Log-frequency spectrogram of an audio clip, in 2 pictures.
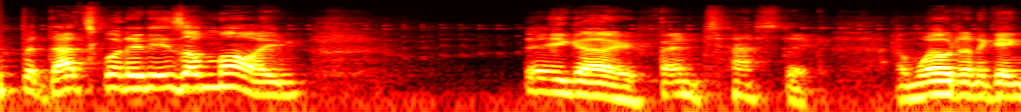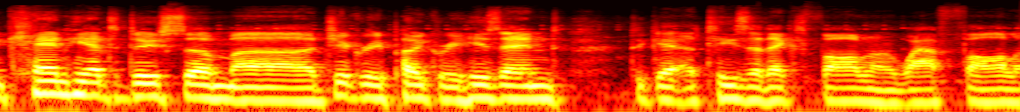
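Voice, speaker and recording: A man giving casual, excitable commentary as he plays a retro computer game, laughing often and thinking aloud. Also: medium pitch.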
